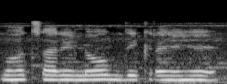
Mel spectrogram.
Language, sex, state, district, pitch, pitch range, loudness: Hindi, female, West Bengal, Alipurduar, 210 Hz, 205-215 Hz, -12 LUFS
